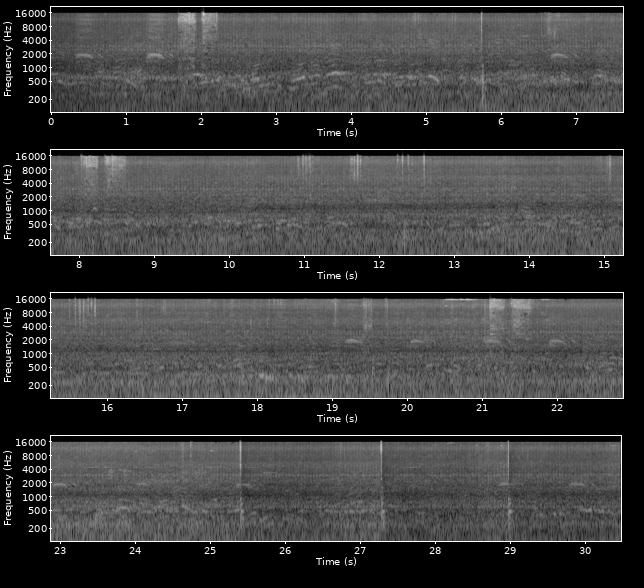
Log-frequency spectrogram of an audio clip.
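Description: Busy roadside ambience: a steady low rumble of passing or idling vehicles under continuous background chatter, with a few sharp knocks of a knife on a wooden cutting table as tuna is cut.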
